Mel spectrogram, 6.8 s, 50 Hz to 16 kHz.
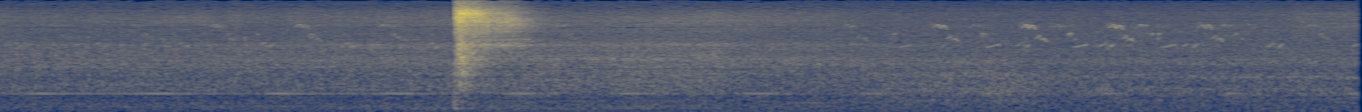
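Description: Japanese railway level crossing alarm ringing in a repeating electronic ding as a Seibu 001 series Laview train approaches, with a single sharp burst of hiss about two seconds in.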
